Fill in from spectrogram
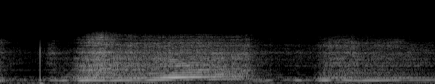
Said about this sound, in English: At the moment that she's sending the big car roaring down the driveway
